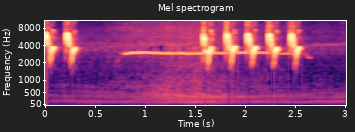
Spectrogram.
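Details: Ciblek kristal lure song for attracting forest birds: two quick downslurred chirps, a long steady thin whistle, then a run of five rapid descending chirps.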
